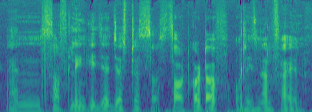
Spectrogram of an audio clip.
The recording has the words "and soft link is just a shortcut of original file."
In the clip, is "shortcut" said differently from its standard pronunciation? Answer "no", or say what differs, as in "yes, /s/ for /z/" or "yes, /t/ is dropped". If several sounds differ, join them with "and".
yes, /s/ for /ʃ/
